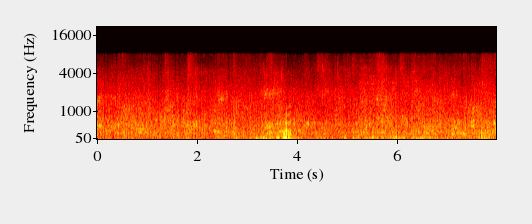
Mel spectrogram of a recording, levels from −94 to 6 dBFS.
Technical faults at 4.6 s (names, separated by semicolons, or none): Opus compression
